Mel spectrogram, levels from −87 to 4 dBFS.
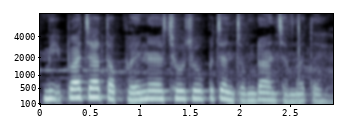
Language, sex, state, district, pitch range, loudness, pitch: Wancho, female, Arunachal Pradesh, Longding, 175-215 Hz, -16 LUFS, 205 Hz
